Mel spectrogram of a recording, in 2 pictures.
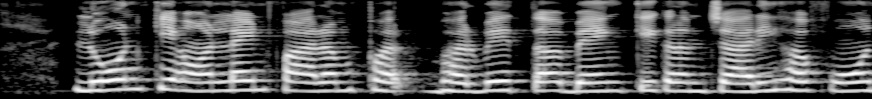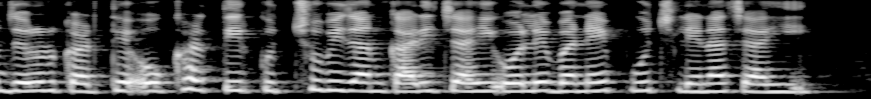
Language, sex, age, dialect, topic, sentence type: Chhattisgarhi, female, 46-50, Central, banking, statement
